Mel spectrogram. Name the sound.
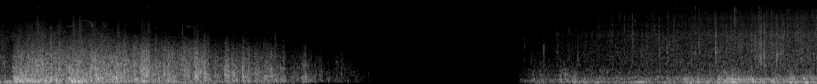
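rain with thunder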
